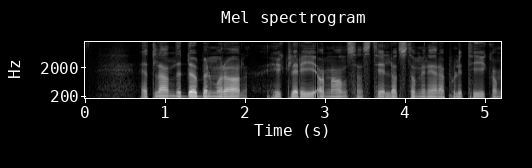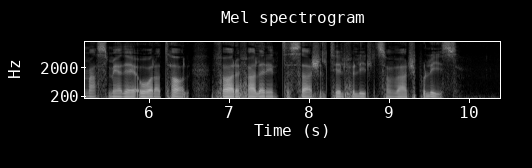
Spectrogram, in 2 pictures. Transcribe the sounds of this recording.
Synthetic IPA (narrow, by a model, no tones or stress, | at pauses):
ɛt̪land̪əɖɵbːəlmʊɾɑːl | hʏkləɾʔiːʔɔnɔnsənst̪ʰɪlːoːt̪sd̪ʊmɪneːɾapʰʊlɪt̪ʰiːkɔmasmeːd̪ɪaɪ̰ʔoːɾat̪ʰɑːlfœːɾəfalːəɾɪnt̪ʰəsæːʂɪlt̪ʰːɪlfœɭiːt̪lɪt̪sɔmvæːɖʂpʰʊliːs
